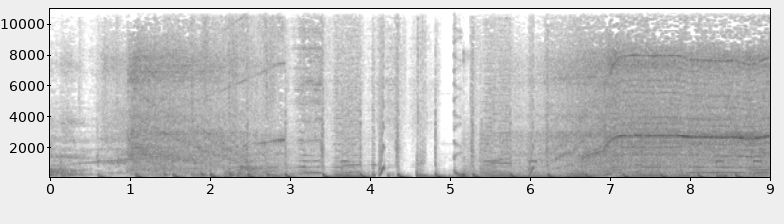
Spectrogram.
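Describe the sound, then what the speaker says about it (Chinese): A power drill set to non-hammer mode bores a hole while a 20A switch is being wired, its motor whining continuously and shifting speed, close to the microphone with no talking. "我们拿那个机器，我们拿回这家钻洞机"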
